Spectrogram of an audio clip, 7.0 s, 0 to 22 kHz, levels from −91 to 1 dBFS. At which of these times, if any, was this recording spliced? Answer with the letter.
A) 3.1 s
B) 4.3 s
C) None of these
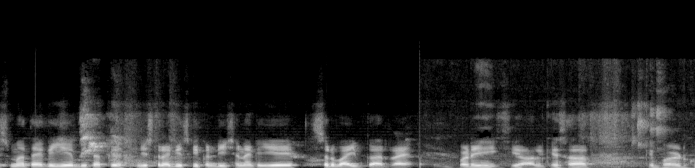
B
